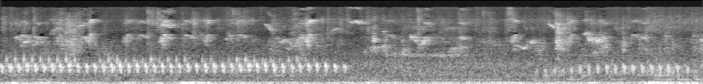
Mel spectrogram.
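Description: A nightjar gives a long, even, mechanical churring trill that pauses and then resumes, over low wind rumble with faint chirps from other birds.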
